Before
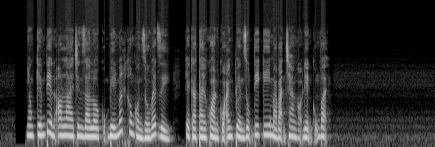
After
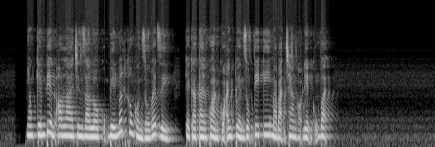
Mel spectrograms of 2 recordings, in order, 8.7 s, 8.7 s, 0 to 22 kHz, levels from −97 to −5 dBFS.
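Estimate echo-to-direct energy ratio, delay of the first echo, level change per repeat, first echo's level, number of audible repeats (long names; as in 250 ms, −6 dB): −15.5 dB, 89 ms, −10.5 dB, −16.0 dB, 2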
